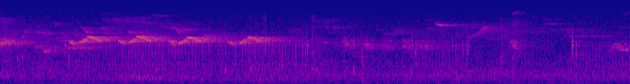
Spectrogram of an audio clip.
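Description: Birds singing: a run of quick, sweeping chirps in the first few seconds, then scattered fainter calls, over a steady outdoor hiss.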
